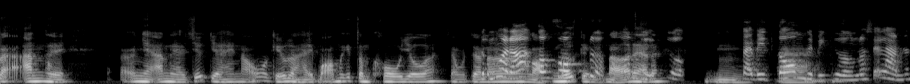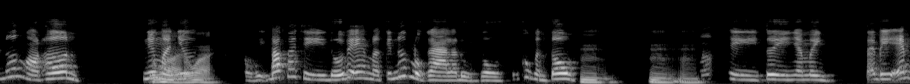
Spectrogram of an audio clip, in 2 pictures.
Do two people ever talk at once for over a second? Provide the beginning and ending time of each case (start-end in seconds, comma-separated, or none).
4.8-6.6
